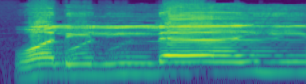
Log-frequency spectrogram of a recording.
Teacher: لفظ اللہ کے لام سے پہلے جو لام ہے للہ جو آتا ہے لام، وہ اس کے نیچے کسرہ ہے، زیر ہے تو اس لیے باریک ہوگا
